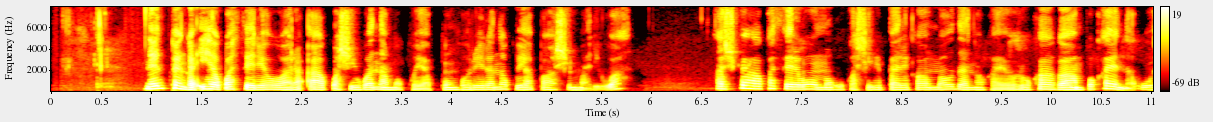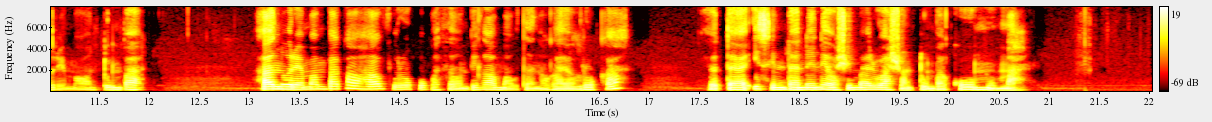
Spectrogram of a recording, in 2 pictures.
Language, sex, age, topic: Oshiwambo, female, 25-35, finance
